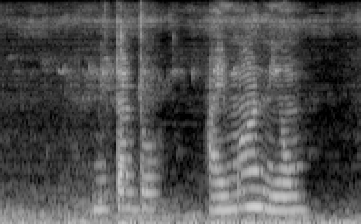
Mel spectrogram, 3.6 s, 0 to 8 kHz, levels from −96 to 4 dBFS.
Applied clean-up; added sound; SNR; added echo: none; none; none; reverberation time 0.2 s.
